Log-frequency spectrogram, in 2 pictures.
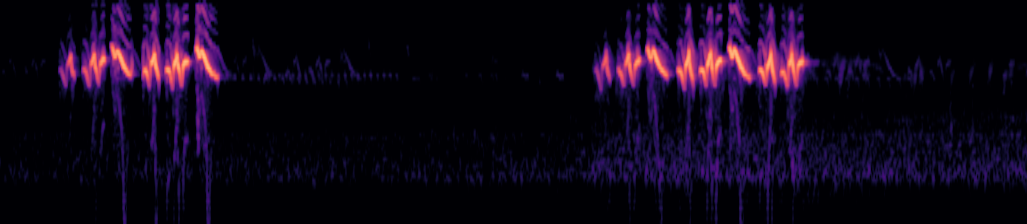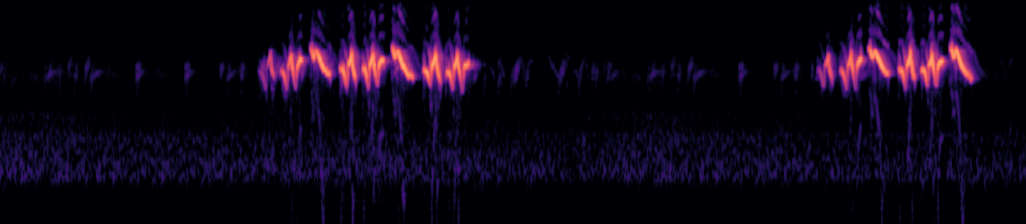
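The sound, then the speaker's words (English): Common yellowthroat songs: four separate bursts of high, rapid, rhythmic warbled phrases, each about one and a half seconds long, with several seconds of silence between them. “Here are a few more examples of the common yellowthroat song. You can hear the variation in the songs, but also the elements that make it distinctive.”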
